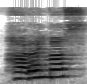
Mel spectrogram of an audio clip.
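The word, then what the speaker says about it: 払います: Attention, il faut bien prononcer le H du début du verbe.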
